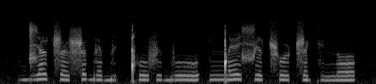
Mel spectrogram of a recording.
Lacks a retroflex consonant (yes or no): no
